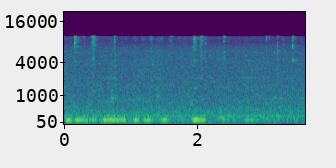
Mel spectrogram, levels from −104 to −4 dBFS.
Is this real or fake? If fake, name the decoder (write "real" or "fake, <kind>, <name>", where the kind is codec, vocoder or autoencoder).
real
